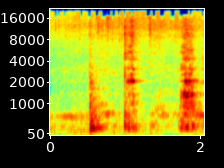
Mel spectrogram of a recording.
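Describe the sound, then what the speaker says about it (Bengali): Onions frying in a pan and being stirred, with three quick scraping stirs over a low steady sizzle, close by and with no talking. "আমি একটু বেশিক্ষণ ধরে ভাজা ভাজা করছি, যাতে পেঁয়াজটা একদম পুরো বেরেস্তা মতো হয়ে যায়"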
